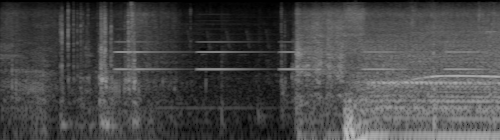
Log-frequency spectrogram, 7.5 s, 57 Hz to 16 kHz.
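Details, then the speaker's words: Volvo S60 Turbo after new cylinder 1 exhaust valves and repositioned exhaust manifold gaskets, heat shields off: clatter, start, then settles into even, steady idle with no exhaust leak; much better, normal start and idle. "ah much better and let it stabilize a little bit"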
